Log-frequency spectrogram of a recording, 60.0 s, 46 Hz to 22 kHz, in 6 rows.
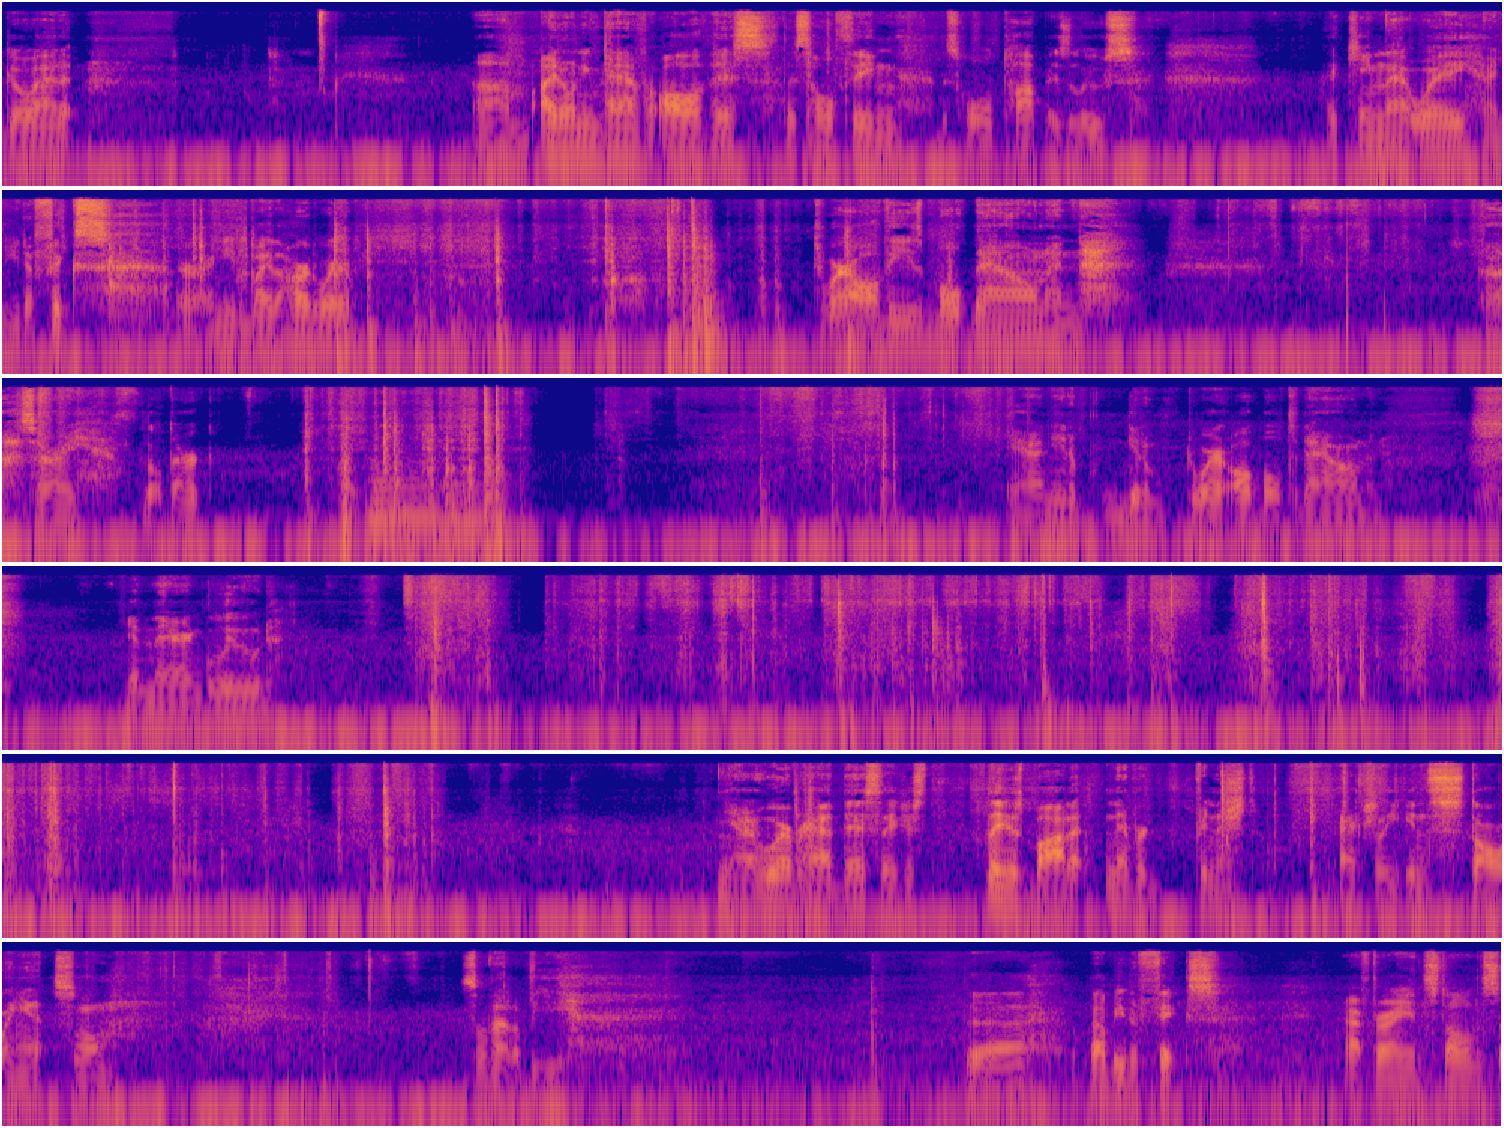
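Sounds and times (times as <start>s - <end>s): steady low rumble: 0.0s - 59.9s.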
